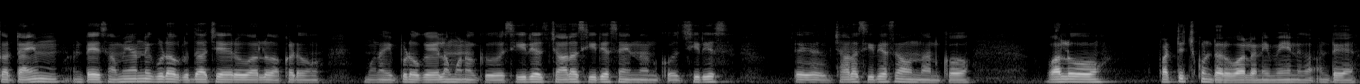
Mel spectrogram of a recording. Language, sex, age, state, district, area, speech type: Telugu, male, 18-30, Telangana, Nalgonda, rural, spontaneous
